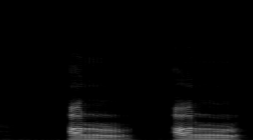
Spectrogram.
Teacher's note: Selain dicondongkan, asal mulanya ro ini takrir. Takrir itu bergetar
